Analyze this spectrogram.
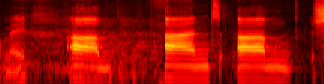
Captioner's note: audience laughs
